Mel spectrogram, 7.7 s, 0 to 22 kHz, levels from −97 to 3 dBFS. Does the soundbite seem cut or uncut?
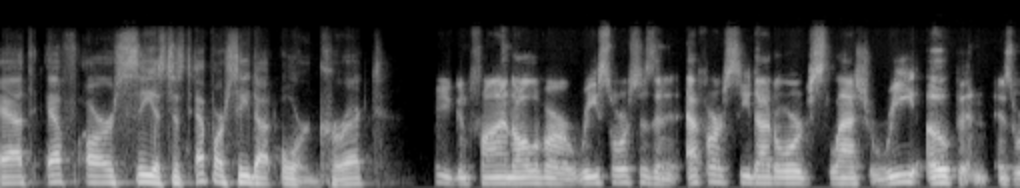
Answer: cut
